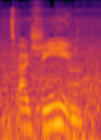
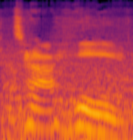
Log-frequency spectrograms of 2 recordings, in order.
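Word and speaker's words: Tajín: taking seasoning that i always want to call tagine tagine pronounced tahini tahin i got it and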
